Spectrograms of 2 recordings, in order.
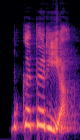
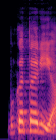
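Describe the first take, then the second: First: High, louder exclamation; sudden realisation. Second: Higher echoed exclamation, less forceful; exclaiming. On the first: Poirot realises where the hiding place is, exclaiming. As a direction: burst out on a much higher pitch. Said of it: "Am fost un imbecil". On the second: Hastings echoes his friend's idea, exclaiming. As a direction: exclaim it back on a raised pitch. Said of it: "am exclamat". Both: A narrator's reading.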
